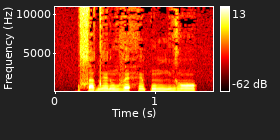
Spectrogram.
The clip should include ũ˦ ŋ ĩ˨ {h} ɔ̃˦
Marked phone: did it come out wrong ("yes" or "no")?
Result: yes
